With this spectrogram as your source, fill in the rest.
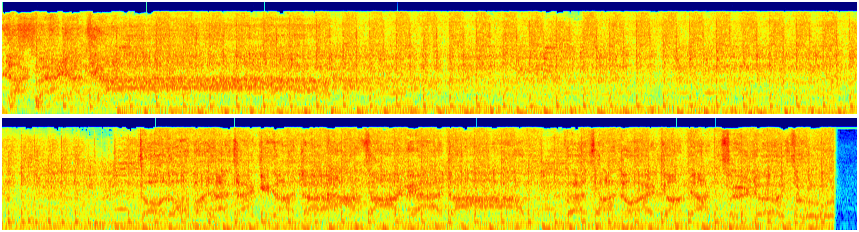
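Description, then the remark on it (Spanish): A loud, dense heavy metal track with harsh screamed vocals over pounding drums and distorted guitars, playing continuously at full intensity before cutting off abruptly at the end. “Ay, ¿por qué, ¿por qué gritan todo? ¿Por qué gritan, ¿Por es esta música del diablo.”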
